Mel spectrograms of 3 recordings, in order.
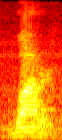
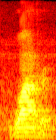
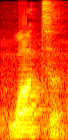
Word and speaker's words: water: notamment comme ça, disant water, water et non water. Ici, on ne doit pas sentir le T. Donc on prononce le T comme le D en fait, notamment à l'américaine, donc water, water, water.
